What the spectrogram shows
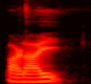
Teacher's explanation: जीभ की नोक झटके से नीचे गिरती है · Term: उत्क्षिप्त ध्वनि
